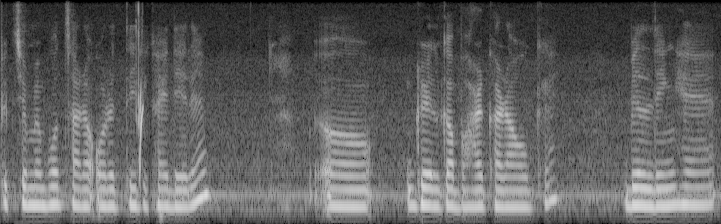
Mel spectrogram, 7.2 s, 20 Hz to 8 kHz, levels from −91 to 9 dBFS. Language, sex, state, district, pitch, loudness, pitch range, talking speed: Hindi, female, Arunachal Pradesh, Papum Pare, 185 Hz, -15 LUFS, 180-195 Hz, 135 wpm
